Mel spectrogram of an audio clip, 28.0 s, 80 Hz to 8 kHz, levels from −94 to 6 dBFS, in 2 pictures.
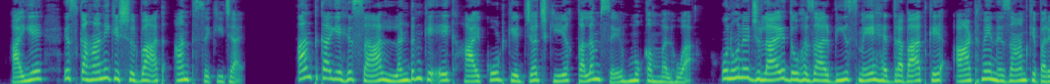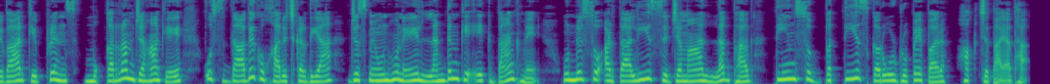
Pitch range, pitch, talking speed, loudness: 190-240 Hz, 215 Hz, 135 wpm, -17 LUFS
